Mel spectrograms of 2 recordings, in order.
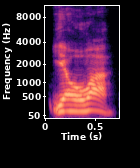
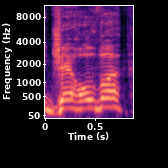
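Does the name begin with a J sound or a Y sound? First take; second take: Y sound; J sound. First: The name begins with a Y sound. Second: The name begins with a J sound. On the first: The speaker calls it right. "the way it's supposed to be pronounced" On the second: The speaker calls it wrong. "that's a complete twisting of the phonetics"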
